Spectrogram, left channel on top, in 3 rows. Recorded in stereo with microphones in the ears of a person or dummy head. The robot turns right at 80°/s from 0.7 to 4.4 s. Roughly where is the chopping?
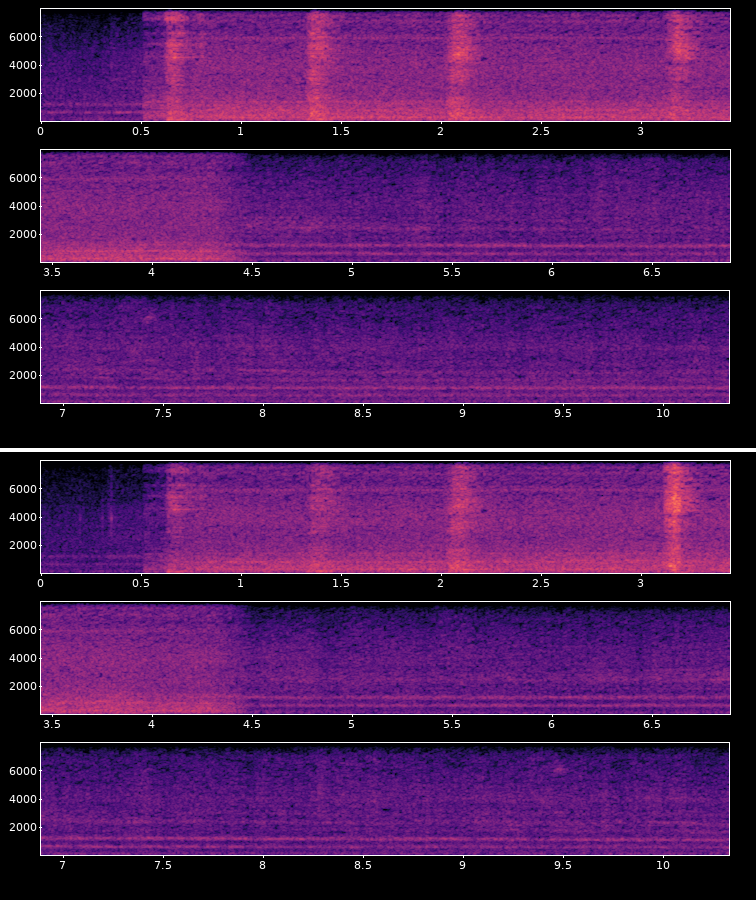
Left.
